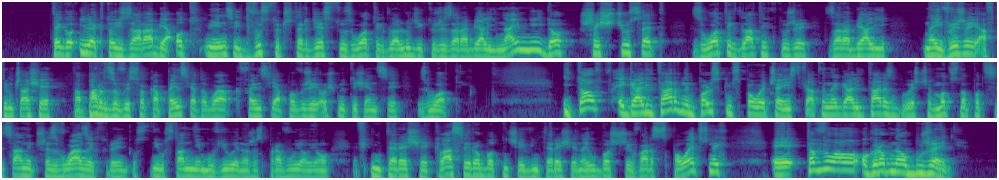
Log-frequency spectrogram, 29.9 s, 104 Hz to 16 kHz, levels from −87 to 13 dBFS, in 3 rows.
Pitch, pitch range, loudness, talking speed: 130 Hz, 120-155 Hz, -16 LUFS, 145 wpm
